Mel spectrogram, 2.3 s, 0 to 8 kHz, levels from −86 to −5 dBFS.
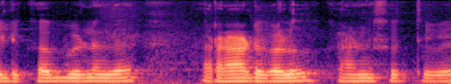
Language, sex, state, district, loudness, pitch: Kannada, male, Karnataka, Koppal, -19 LUFS, 120 Hz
